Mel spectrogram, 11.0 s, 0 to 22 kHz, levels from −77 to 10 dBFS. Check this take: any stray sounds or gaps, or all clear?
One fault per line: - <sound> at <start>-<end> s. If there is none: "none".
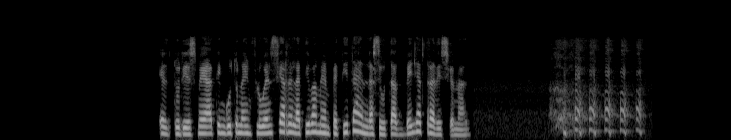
- laugh at 8.2-9.8 s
